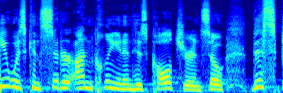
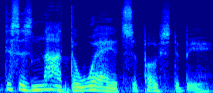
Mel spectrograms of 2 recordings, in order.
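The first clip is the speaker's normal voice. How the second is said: grieved; 6 semitones lower, 10 dB quieter than usual. Retold or imitated. Jesus grieved at brokenness.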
